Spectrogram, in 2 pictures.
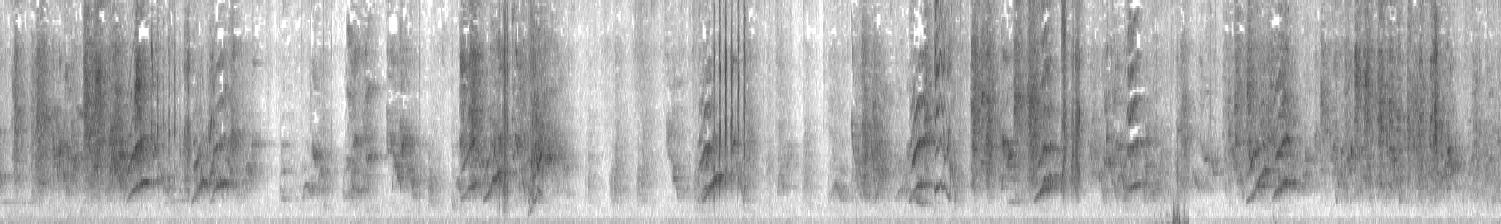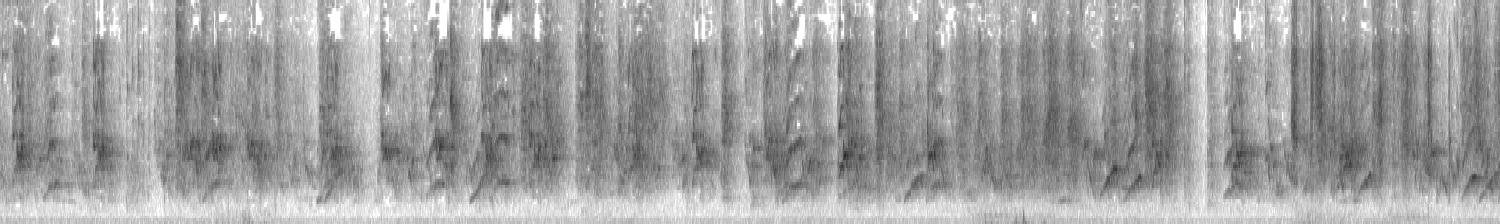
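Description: Budgerigars chattering: a busy stream of short, quick chirps and warbles, with a few thumps scattered through.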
